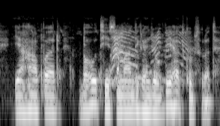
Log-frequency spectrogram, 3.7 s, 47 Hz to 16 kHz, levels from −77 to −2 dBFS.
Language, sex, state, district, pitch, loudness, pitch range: Hindi, male, Chhattisgarh, Balrampur, 95 Hz, -14 LUFS, 95-100 Hz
